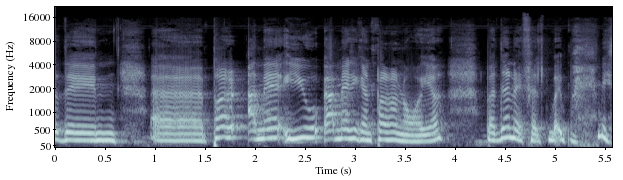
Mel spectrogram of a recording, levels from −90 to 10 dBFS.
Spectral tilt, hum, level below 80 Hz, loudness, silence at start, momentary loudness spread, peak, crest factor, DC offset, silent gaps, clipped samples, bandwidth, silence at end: -7 dB/octave; none; -40 dBFS; -12 LUFS; 0 s; 6 LU; -2 dBFS; 10 dB; under 0.1%; none; under 0.1%; 13 kHz; 0 s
